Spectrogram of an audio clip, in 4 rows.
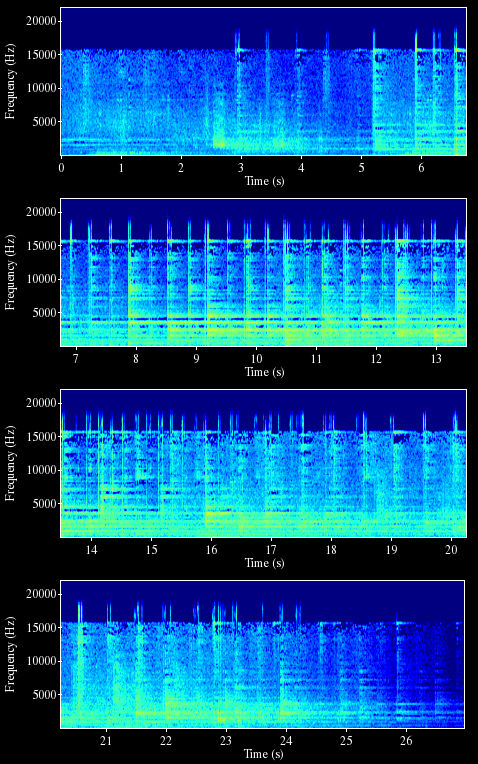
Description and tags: DABEL Jérémy 2016 2017 monsterBehindYou
An evil monster calling someone accompanied by a stressful music of metallic noises.
I recorded the sound of someone knocking on a metallic surface, I added some reverb and echo. I also use the record of someone blowing like wind noise, I added some reverb and echo too and made it repeat five times. I also used the sound of someone whispering, I high pitched it to create a creepy voice with some reverb.
• Typologie (Cf. Pierre Schaeffer) : impulsions complexes (X’)
• Morphologie (Cf. Pierre Schaeffer) :
1. Masse : son cannelés
2. Timbre harmonique : criard
3. Grain : rugueux
4. Allure : sans vibrato
5. Dynamique : graduelle
6. Profil mélodique : variation serpentine
7. Profil de masse : site, différentes variations
nightmare, creepy, sinister, spectre, stressful, Halloween, mettalic, evil, haunted, thriller, horror, scary, fear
